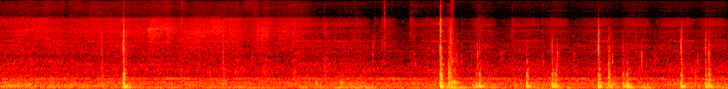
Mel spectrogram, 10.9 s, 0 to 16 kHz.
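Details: 2019 Toyota Rush, engine idling while steering turned left and right: sharp knocking clicks from under the steering column, also over speed bumps; suspension fine, cause a loose steering column bolt and bushing.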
